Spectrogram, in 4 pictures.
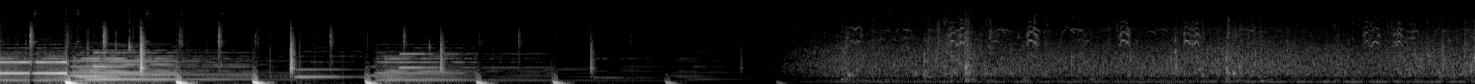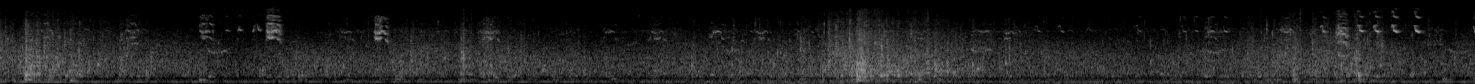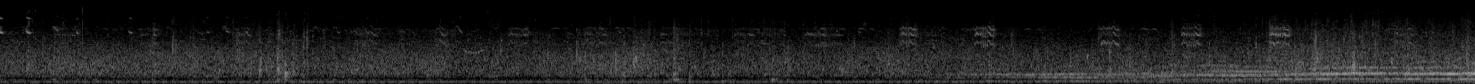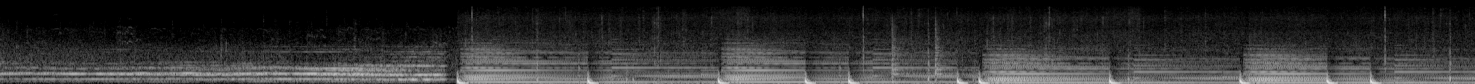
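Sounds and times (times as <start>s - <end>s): birds chirping: 24.4s - 59.0s.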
